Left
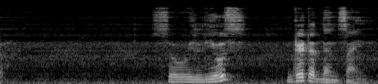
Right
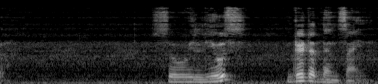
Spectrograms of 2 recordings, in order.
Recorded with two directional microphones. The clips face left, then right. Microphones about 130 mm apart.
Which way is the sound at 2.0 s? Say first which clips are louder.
Right 1 dB; 20° right (ahead or behind).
